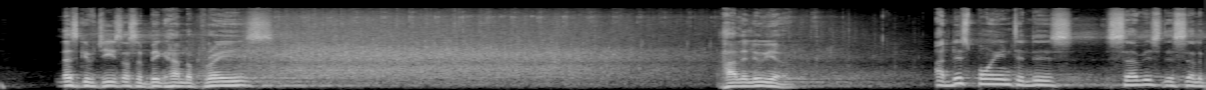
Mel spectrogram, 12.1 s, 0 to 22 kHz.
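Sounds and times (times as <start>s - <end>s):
congregation clapping: 1.7s - 9.4s.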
